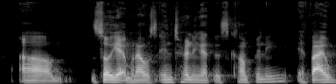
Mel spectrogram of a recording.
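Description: A man speaks with an American accent and a normal speaking voice. His intonation is fairly even, and the recording is very clean with a silent background. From Buffalo, New York. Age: 30s. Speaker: director and photographer. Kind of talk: casual interview chat.

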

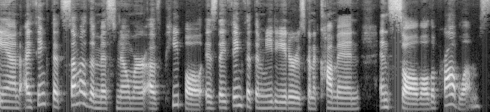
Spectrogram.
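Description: A woman's fairly low, normal speaking voice with an American accent, lively intonation, a moderate pace and hardly any pauses, on a very clean recording with a silent background. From St. Louis, Missouri. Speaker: podcast host and divorce mediator. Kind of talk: interview conversation.

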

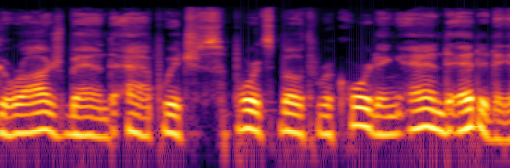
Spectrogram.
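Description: A dark, mellow, somewhat breathy tone with ordinary pitch variation in a very clean recording against a silent background. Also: man. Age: 70s. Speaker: podcast host and educator on caregiving. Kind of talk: scripted narration.

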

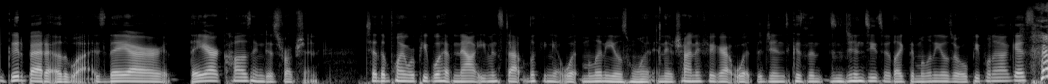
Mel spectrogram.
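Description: A woman's very deep, low voice, dark and mellow in tone, at a very fast pace with very even loudness and fairly even intonation. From Toledo, Ohio (US Midwest). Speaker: lawyer and inclusion director. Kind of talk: podcast interview.

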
